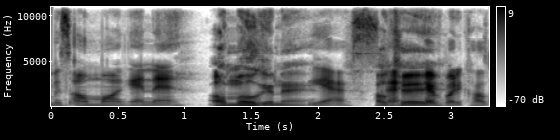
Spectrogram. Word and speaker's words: Omoghene: gotta like say it the way it's spelled. Okay. Like soft sounds. So Okay. Omoghene. Omoghene.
